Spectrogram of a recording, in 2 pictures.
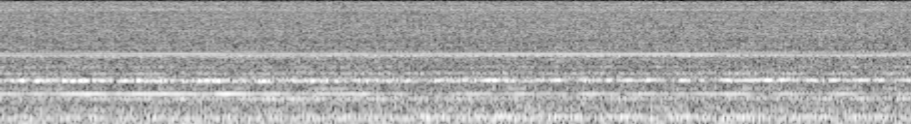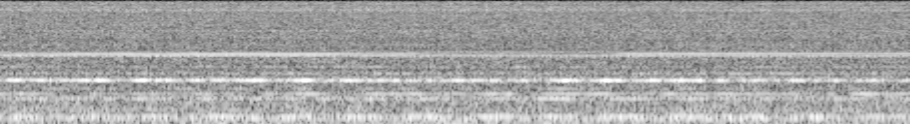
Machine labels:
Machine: pump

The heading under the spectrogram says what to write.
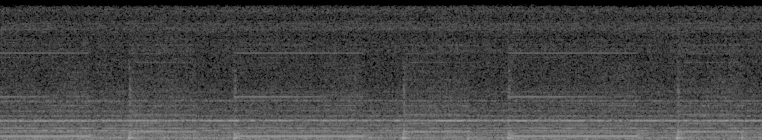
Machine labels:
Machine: slide rail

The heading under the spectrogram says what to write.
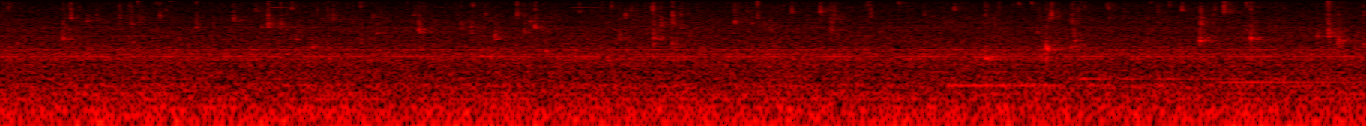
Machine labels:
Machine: pump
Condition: normal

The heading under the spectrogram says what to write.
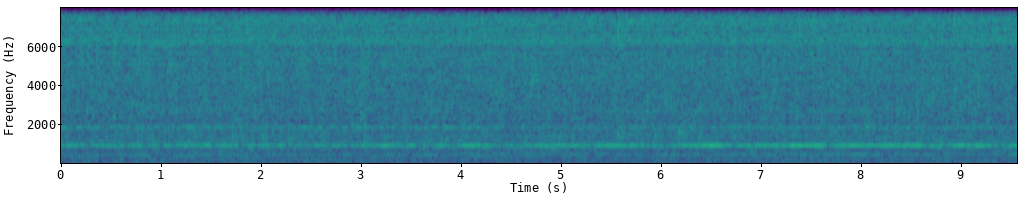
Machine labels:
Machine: pump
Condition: normal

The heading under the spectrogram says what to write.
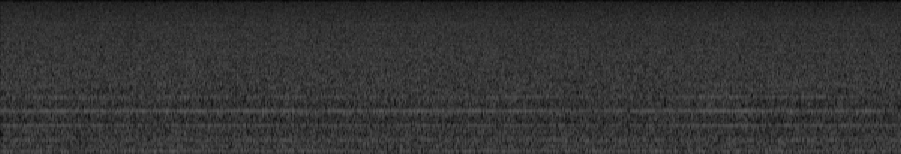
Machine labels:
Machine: fan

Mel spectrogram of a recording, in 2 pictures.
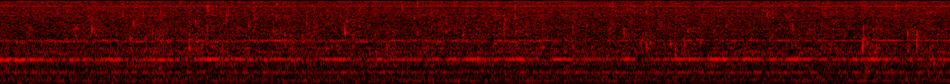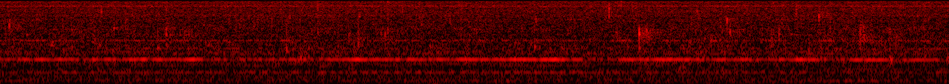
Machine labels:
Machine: pump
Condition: normal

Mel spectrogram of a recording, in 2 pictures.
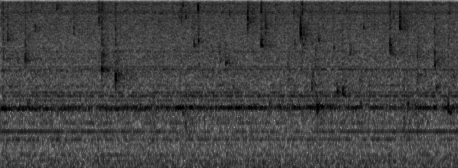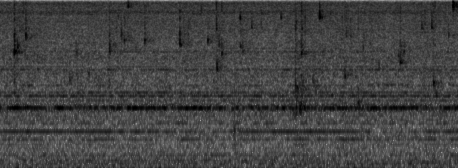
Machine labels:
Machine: pump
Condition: normal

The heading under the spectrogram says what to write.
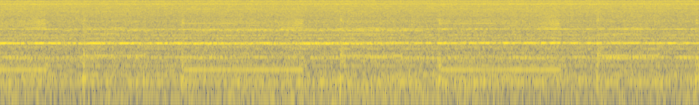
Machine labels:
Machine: slide rail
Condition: normal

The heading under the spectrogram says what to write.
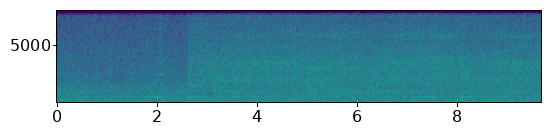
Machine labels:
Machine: slide rail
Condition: normal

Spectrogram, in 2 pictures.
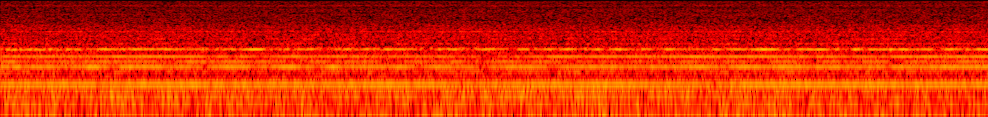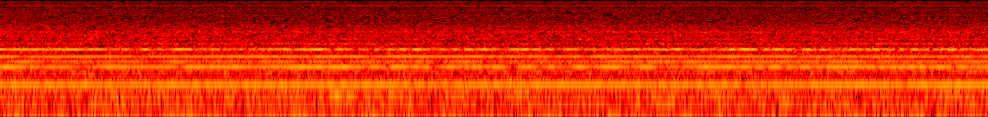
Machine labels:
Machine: fan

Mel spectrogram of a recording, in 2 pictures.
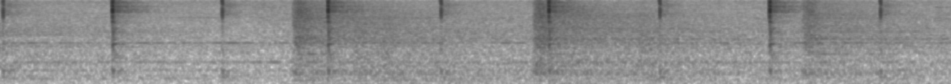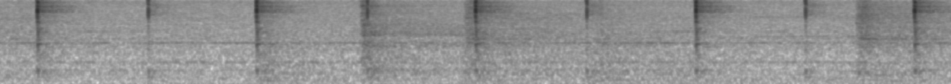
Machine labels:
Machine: valve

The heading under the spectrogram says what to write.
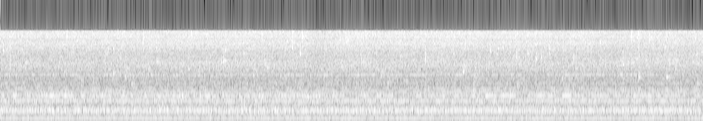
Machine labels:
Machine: pump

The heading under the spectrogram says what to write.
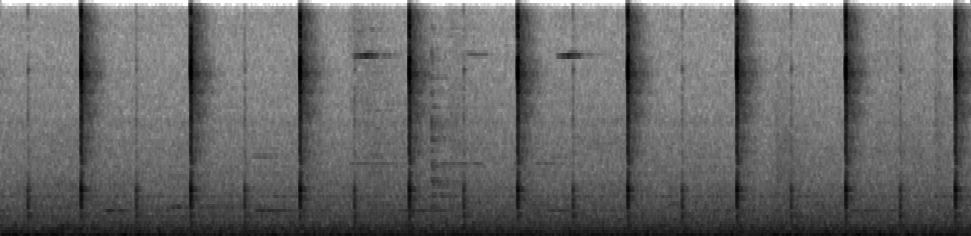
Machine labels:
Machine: valve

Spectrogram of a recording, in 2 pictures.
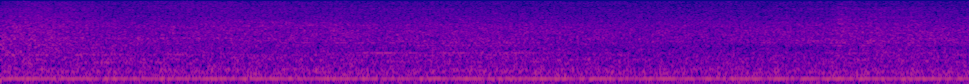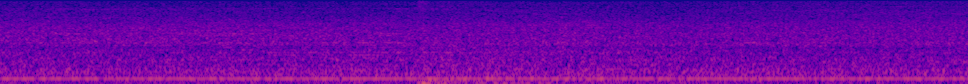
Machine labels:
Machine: pump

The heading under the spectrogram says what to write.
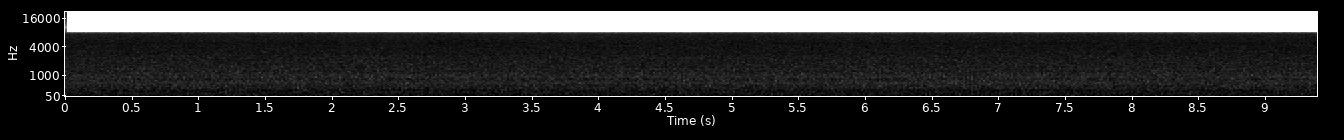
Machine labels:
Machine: slide rail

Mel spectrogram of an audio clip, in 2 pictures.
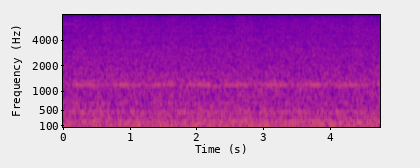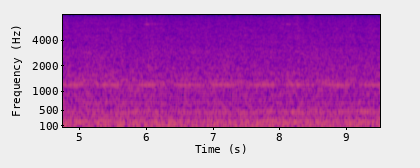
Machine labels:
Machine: fan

